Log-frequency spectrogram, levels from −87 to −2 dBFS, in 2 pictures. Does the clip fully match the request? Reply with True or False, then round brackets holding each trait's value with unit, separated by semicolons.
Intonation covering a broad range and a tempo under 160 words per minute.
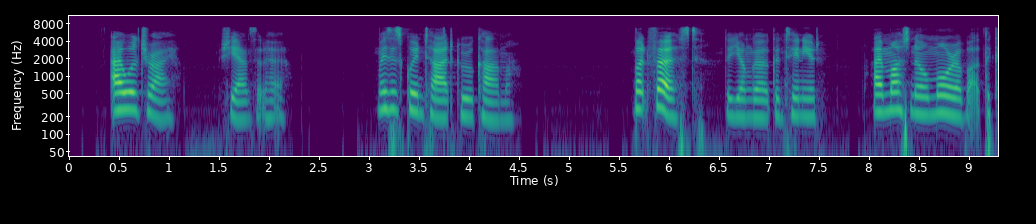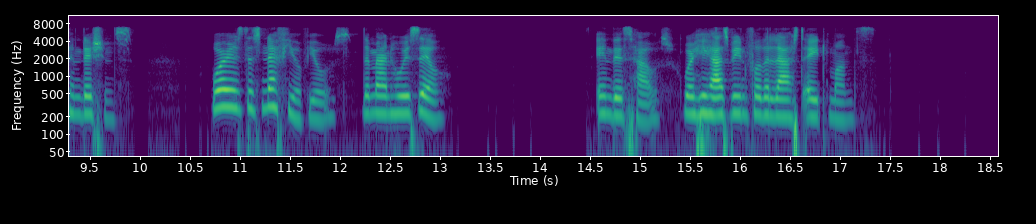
False (3.3 semitones; 150 wpm)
